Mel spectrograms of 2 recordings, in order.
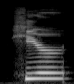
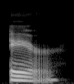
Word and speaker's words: heir: rawt rawt Word 190 heir Common mispronunciation here or hair Correct pronunciation air The h is completely silent. It sounds exactly like the word air.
